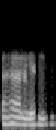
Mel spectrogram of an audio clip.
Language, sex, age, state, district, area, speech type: Bengali, female, 30-45, West Bengal, Darjeeling, urban, conversation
